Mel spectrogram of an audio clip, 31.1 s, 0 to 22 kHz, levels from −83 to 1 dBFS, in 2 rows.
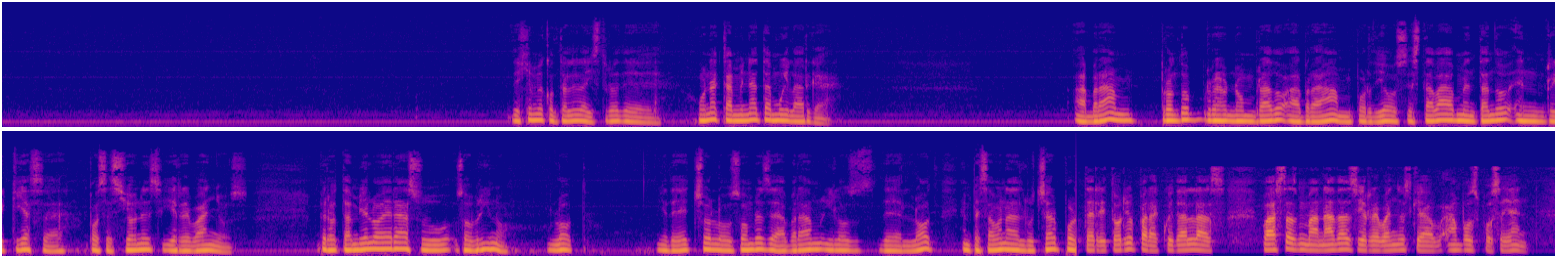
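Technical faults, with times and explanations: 26.27 to 31.06 s, input switched to a poorer device: after a brief 20 ms dropout the sound turns duller, with nothing above 7.6 kHz, drops a few dB, and carries a new background noise around 35 dB down, most likely because recording moved to a narrower-band microphone.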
